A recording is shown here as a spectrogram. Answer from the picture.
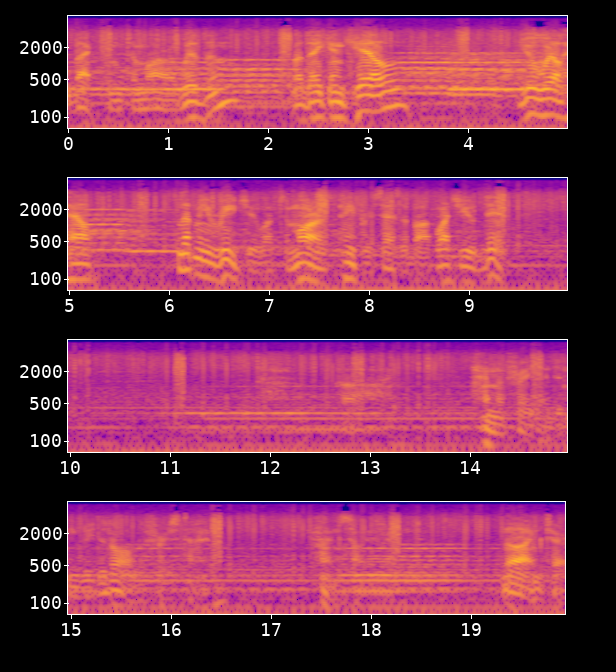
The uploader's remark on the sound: Audio is good for a change, only a little record noise and static.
